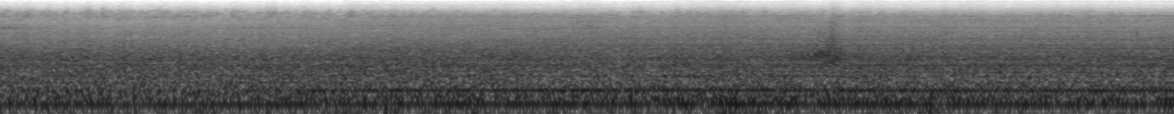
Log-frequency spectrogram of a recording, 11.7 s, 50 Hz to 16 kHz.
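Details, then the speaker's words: 1988 Mercedes T1 207D camper van with swapped-in CDI diesel, cruising about 60 mph at 2,500 rpm, in cab: steady, even low drone, no knocks, thumps or vibration; lovely and quiet, no shakes, wobbles or prop shaft vibration; normal cruise. "It's lovely and quiet in there. No shakes, no wobbles, no prop shaft vibrations, nothing."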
